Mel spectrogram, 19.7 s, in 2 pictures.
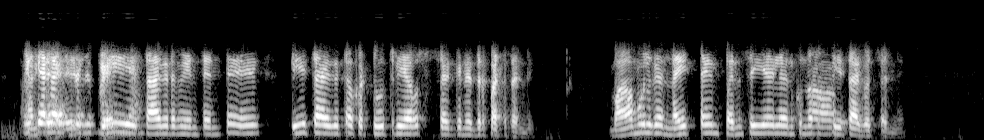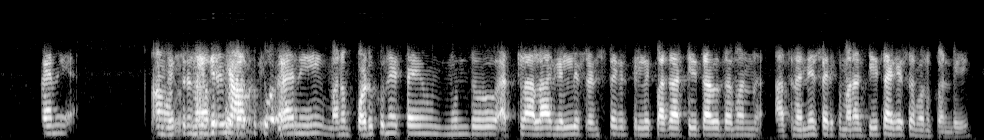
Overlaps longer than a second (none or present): present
